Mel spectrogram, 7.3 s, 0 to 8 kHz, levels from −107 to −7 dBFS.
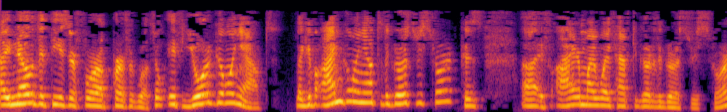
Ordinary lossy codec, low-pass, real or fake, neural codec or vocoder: MP3, 24 kbps; 7.2 kHz; real; none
